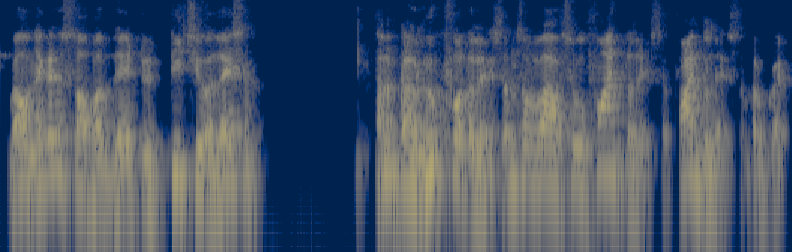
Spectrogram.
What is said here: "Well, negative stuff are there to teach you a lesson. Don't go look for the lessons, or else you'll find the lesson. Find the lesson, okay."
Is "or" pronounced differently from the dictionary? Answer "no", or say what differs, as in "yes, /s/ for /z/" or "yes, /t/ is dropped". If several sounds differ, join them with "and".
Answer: yes, /w/ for /ɹ/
